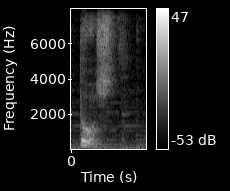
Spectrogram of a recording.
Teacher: this sound Z. In this word, I pronounce as sh. And D, I pronounce it as t.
